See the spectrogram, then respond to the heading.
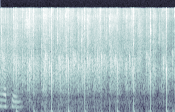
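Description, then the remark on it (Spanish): An audience claps steadily, a dense wash of hands with sharper individual claps popping out at a regular rhythm, fairly loud, applauding Jesus as the King of Kings. “Él ese fuerte aplauso al Rey de Reyes”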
